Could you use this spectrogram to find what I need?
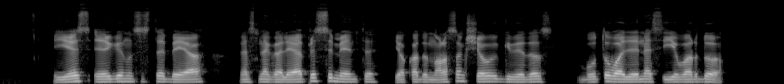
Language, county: Lithuanian, Vilnius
